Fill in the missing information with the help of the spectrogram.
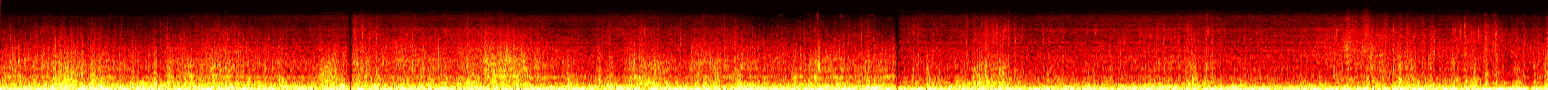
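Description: Wind buffeting a bike-mounted action camera's microphone while riding along a rough track: a loud, steady, low rumble of rushing noise, with a few faint clicks from the bike going over bumps.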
